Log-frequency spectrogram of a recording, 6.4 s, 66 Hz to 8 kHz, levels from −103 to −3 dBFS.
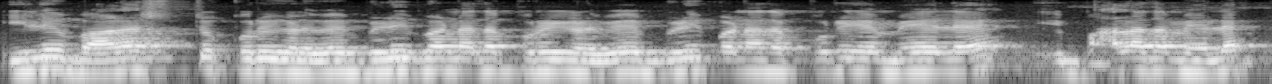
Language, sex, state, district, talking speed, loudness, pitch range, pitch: Kannada, male, Karnataka, Koppal, 125 wpm, -15 LUFS, 135-145 Hz, 140 Hz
